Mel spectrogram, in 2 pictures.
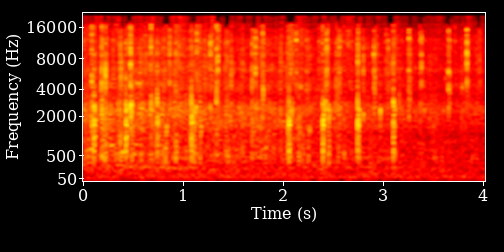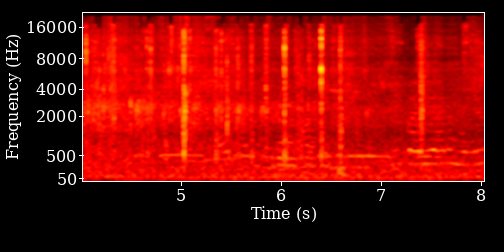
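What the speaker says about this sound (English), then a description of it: "A big round of applause to all the" Audience applause at a school award ceremony, a fairly faint, sustained patter of many hands clapping, with scattered sharper claps and a voice briefly heard near the end.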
